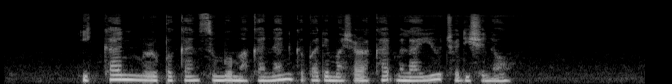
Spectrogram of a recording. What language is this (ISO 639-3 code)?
msa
